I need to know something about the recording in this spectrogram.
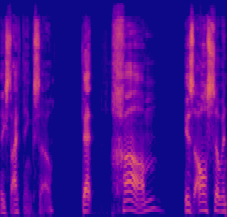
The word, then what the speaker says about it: Ham: It's just not pronounced Ham, it's pronounced Ham.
